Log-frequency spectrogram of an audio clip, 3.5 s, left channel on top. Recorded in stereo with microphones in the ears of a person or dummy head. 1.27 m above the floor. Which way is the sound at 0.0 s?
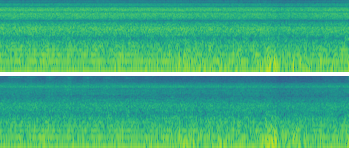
75° left (ahead or behind).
